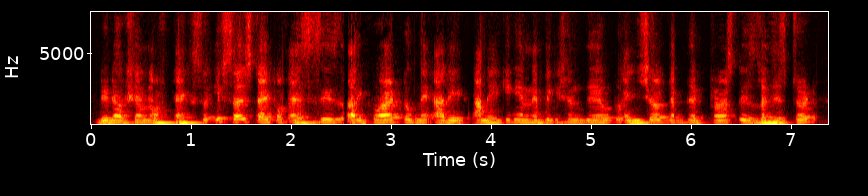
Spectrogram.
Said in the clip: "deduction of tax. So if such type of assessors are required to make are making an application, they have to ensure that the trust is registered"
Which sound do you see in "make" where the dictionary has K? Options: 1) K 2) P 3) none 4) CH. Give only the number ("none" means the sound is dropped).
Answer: 3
